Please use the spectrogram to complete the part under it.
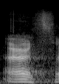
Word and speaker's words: Eaarth: A couple of years ago, McKibben wrote another book called Earth, spelled E-A-A-R-T-H, Earth. I don't know. He suggests that to pronounce it, you have to summon up your inner Schwarzenegger, Earth, or something like that.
